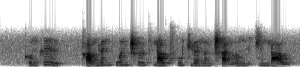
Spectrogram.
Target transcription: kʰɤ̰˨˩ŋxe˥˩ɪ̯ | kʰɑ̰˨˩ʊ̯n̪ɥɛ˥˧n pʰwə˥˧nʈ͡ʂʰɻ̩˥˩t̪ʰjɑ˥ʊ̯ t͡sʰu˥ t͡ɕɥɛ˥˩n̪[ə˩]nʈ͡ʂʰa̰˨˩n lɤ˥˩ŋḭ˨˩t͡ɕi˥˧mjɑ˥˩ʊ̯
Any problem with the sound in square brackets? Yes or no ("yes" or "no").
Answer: yes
